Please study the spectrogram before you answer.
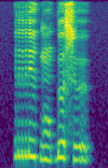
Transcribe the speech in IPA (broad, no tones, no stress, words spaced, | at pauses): rɪɠõ ɠəsʏ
